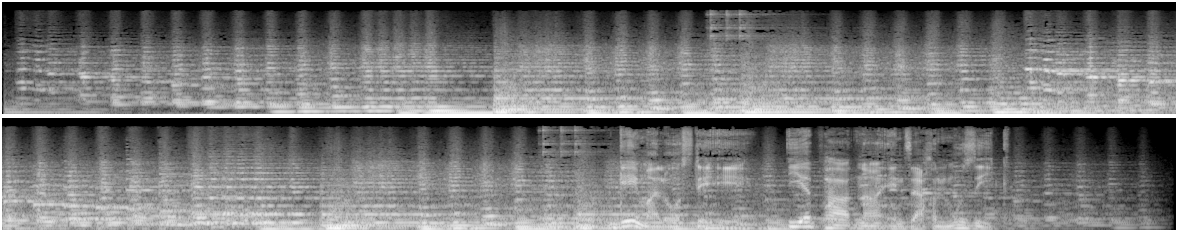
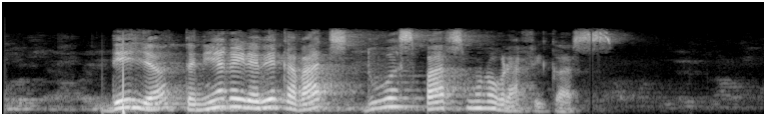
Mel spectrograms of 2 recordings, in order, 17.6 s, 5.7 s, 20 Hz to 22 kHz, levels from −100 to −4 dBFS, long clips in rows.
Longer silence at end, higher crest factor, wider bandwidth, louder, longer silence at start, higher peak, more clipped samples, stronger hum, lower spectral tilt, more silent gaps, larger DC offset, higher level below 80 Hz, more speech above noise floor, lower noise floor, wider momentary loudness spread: second, 0.2 s vs 1.15 s; about the same, 16 dB vs 20 dB; first, 16 kHz vs 8.4 kHz; about the same, -18 LUFS vs -20 LUFS; about the same, 0 s vs 0.05 s; about the same, 0 dBFS vs -2 dBFS; neither; neither; first, -6 dB/octave vs -3.5 dB/octave; neither; neither; first, -26 dBFS vs -52 dBFS; second, 23 dB vs 40 dB; second, -42 dBFS vs -60 dBFS; second, 11 LU vs 14 LU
